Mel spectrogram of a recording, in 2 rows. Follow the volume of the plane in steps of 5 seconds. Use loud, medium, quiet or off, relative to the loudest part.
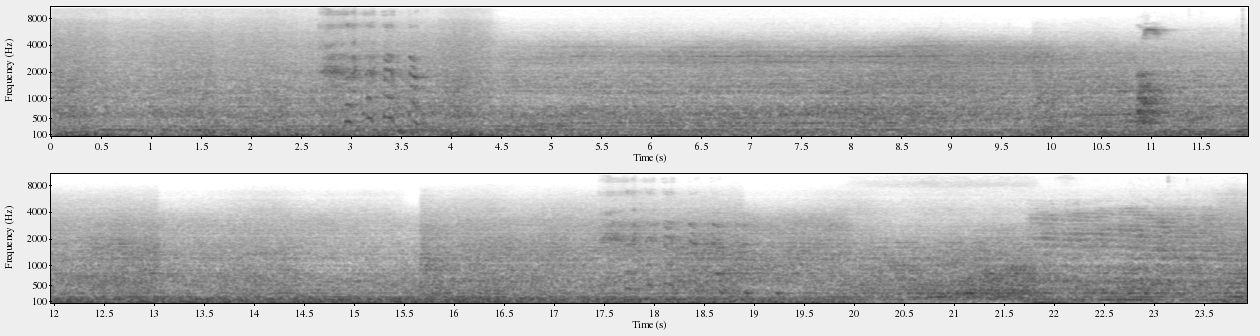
medium, loud, loud, loud, loud.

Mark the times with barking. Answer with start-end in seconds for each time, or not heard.
10.7-11.9.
